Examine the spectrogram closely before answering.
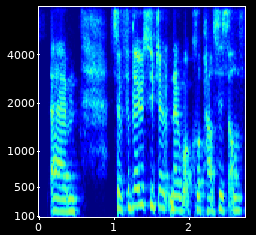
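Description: A woman with a Liverpool accent speaks at a medium pitch with vocal fry and ordinary pitch variation. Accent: Scouse (Liverpool). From Liverpool, England. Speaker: podcast host. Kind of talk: interview. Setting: home garden room studio.

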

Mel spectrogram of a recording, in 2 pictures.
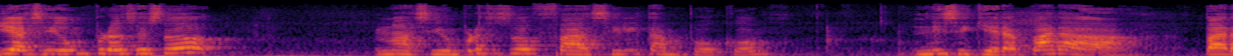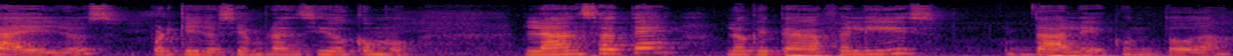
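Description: In a room with audible echo, a woman talks at a moderate pace and fairly high pitch, leaving long, frequent pauses. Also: ordinary pitch variation, big swings in loudness. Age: 20s. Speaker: singer and music student. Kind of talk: casual chat.

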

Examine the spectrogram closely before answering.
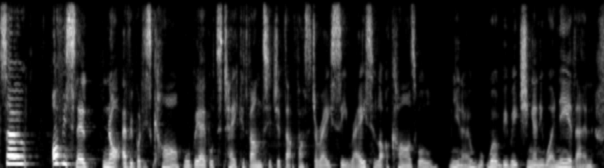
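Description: A woman with a British accent, big swings in loudness, on a very clean recording with a silent background. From UK. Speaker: podcast host. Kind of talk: casual chat.

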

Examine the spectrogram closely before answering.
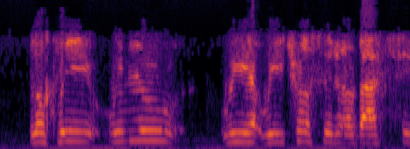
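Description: A man with a Cork accent talks over noticeable background noise. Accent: Cork Irish. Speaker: club captain.

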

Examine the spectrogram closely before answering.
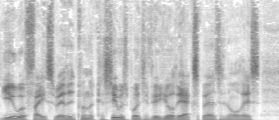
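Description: A man with a British accent speaks with lively intonation on a very clean recording with a silent background. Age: 50s. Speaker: podcast host. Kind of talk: casual chat.

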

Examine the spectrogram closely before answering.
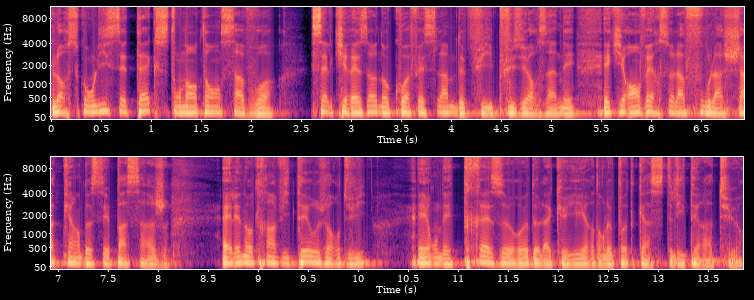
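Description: A man's dark, mellow, somewhat breathy tone. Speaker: podcast host. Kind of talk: interview introduction.

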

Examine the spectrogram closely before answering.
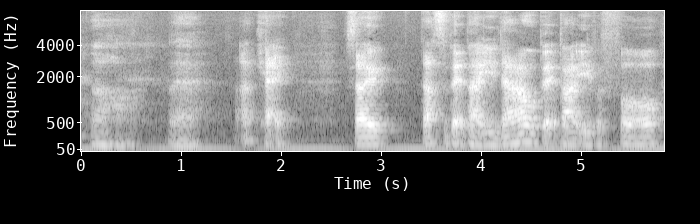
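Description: Long, frequent pauses from a man at a moderate pace, with noticeable background noise. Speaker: podcast host. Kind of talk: casual interview chat.

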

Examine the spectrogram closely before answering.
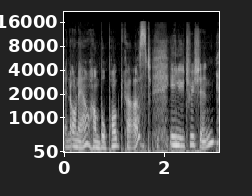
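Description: On a very clean recording with a silent background and a dry, close sound with no echo, a woman with an Australian accent speaks at medium pitch with ordinary pitch variation. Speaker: podcast host. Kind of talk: casual interview; reading intro. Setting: studio.

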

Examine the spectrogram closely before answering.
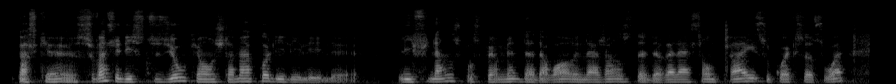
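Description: In a Quebec accent, a man talks at a moderate pace. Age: 40s. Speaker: video game columnist. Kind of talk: live-streamed interview.

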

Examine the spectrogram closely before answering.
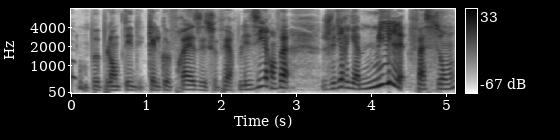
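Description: Lively in intonation, a woman speaks at a fairly slow pace in a dry, close sound with no echo. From Morocco, Fès. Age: 70s. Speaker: cookbook author. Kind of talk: casual chat.

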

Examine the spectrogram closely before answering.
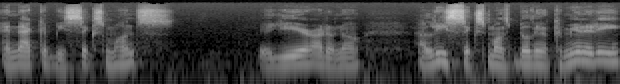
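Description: Over a silent background in a very clean recording, a man with an American accent and a plain, everyday voice talks at a fairly quick pace, his pitch fairly high with ordinary variation. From Brooklyn, New York. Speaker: sneaker YouTuber turned crypto investor. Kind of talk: casual interview chat.

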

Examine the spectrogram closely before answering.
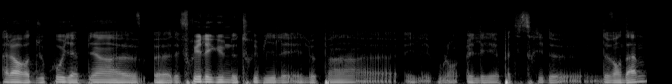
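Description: In a dark, mellow tone, a man speaks with monotone, flat intonation in a dry, close sound with no echo. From Brittany, France (Quimper). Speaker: student, grocery co-founder. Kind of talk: casual interview.

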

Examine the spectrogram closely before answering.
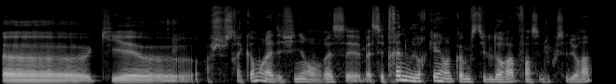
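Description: A man's fairly low voice, a plain, everyday voice, at a moderate pace with ordinary pitch variation and big swings in loudness. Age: 20s. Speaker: podcast guest. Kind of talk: casual chat.

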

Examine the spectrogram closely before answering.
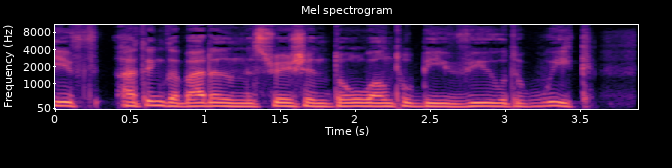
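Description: A man with a Chinese accent speaks in a dark, mellow tone and fairly even intonation, the sound dry and close with no echo. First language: Mandarin Chinese. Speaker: international security academic. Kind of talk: interview.

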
